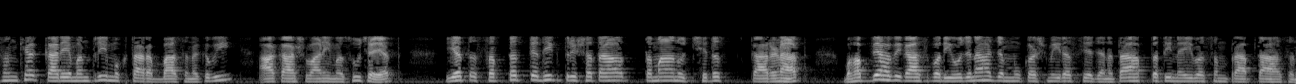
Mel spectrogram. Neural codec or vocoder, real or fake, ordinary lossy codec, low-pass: none; real; none; 3.6 kHz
